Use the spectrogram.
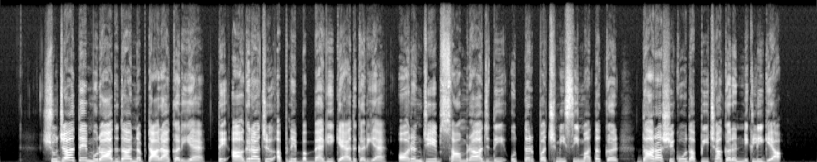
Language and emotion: Dogri, neutral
